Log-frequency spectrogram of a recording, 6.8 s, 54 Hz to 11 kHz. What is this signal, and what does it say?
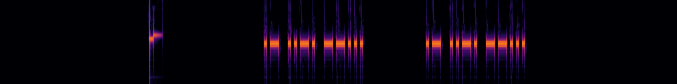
Morse code, heard as a keyed tone, about 40 wpm, 700 Hz. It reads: AF7 AF7
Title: USA Call Sign Prefixes - Repeated 2x - 40wpm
